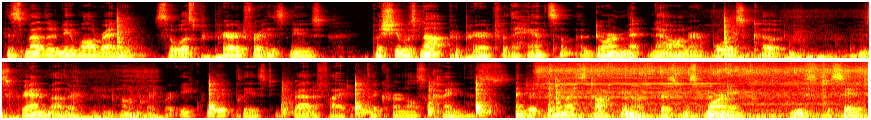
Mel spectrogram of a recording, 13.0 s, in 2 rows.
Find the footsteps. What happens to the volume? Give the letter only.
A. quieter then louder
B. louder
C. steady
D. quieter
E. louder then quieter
B.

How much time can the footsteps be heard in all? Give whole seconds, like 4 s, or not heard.
7 s.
